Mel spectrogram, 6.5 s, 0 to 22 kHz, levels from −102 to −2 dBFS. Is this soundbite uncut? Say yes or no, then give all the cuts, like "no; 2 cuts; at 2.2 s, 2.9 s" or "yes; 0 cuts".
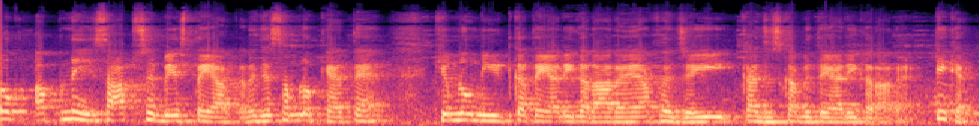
yes; 0 cuts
